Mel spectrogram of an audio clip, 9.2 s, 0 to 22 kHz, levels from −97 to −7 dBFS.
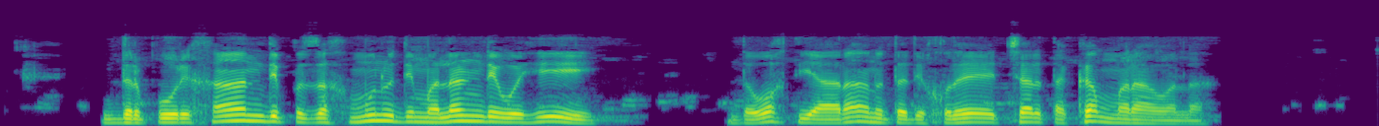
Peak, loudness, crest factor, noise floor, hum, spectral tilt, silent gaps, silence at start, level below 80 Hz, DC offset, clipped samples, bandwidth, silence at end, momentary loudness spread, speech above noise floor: -2 dBFS; -18 LUFS; 18 dB; -51 dBFS; none; -7 dB/octave; none; 0.7 s; -58 dBFS; under 0.1%; under 0.1%; 6.8 kHz; 1.15 s; 8 LU; 34 dB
